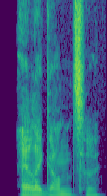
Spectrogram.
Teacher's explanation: Did you hear how the speaker stressed the first syllable? In Czech, the first syllable is always stressed.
